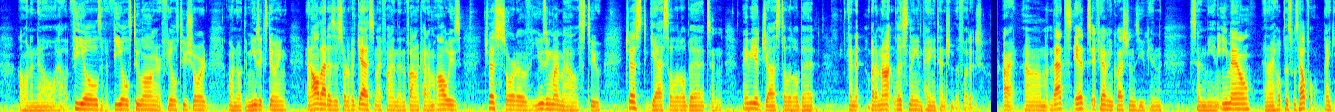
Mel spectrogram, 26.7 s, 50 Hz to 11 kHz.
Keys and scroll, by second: 10.8 u, 11.3 p, 14.6 /, 15.0 ., 15.5 ,, 16.4 space, 18.4 space.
